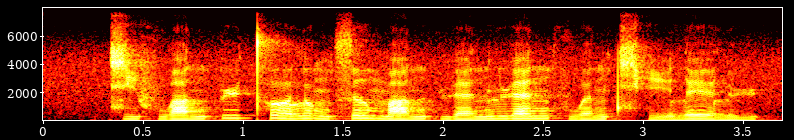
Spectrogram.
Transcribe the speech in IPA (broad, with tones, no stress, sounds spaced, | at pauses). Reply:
t͡ɕ i˧˥ f w a˧˥ n p y˥ t̪ʰ ɤ˥˧ l ʊ˥˩ ŋ s ɹ̩˥ m a˧˥ n p ɥ ɛ˧˥ n l ɥ ɛ˥ n f w ə˧˥ n t͡ɕʰ ḭ˨˩ l e˥˩ ɪ̯ l y˧˥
